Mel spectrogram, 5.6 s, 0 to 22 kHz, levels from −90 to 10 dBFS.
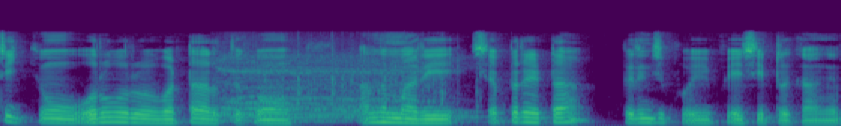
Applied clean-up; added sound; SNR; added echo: none; Applause / Cheering; 13 dB; none.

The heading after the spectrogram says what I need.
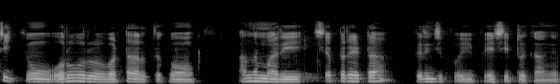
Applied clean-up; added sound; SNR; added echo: neural mask model Resemble Enhance denoiser.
